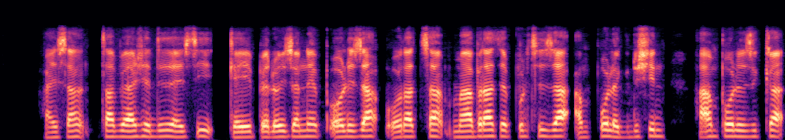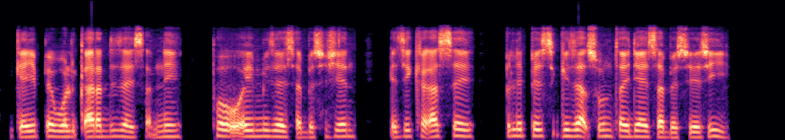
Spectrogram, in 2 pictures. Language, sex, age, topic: Gamo, male, 18-24, government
